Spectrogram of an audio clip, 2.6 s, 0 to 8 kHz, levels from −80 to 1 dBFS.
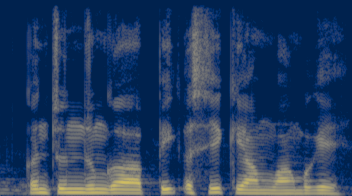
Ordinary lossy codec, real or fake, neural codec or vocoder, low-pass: none; real; none; none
